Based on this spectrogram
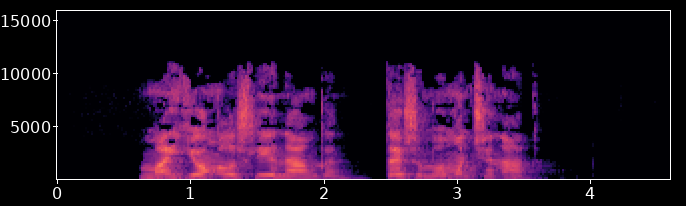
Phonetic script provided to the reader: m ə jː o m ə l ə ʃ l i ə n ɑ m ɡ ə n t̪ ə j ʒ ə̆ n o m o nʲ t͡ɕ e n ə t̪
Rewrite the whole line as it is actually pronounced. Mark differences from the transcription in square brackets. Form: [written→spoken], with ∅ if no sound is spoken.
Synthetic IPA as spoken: m ə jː o [m→ŋ] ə l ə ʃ l i ə n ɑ m ɡ ə n t̪ ə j ʒ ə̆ [n→m] o m o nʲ t͡ɕ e n [ə→ɑ] t̪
